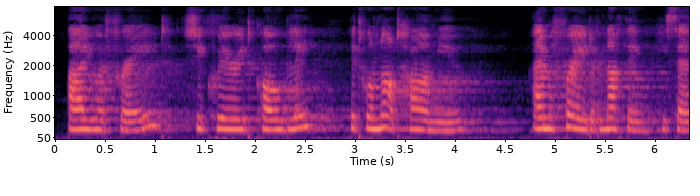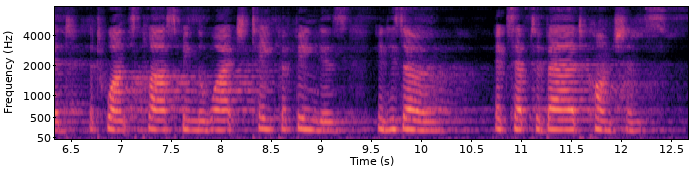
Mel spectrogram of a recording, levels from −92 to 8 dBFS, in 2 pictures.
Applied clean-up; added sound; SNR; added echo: none; none; none; reverberation time 2.1 s.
